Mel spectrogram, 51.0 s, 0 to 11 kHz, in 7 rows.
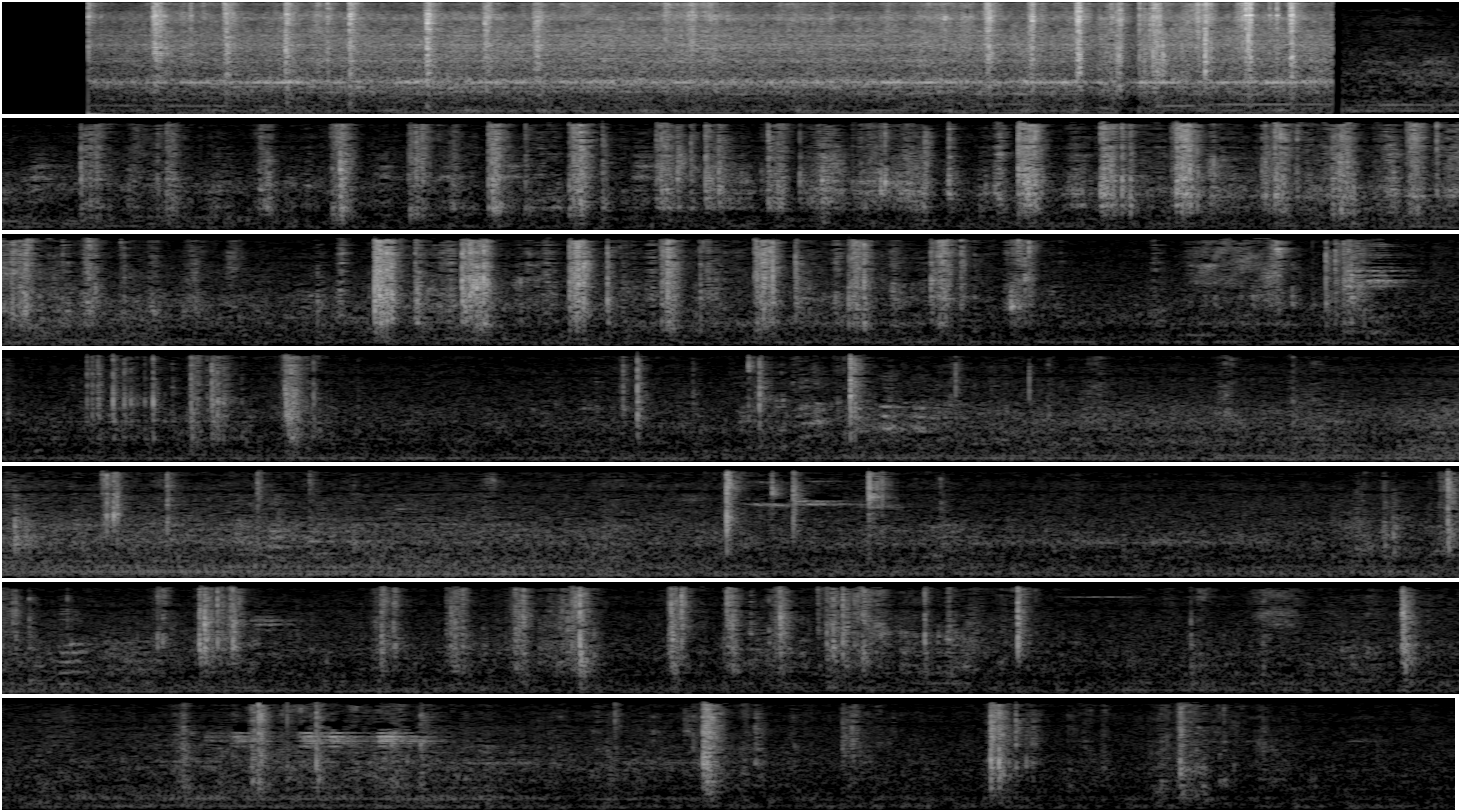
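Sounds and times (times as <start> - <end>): roast pig skin crackling: 0.5 - 6.7.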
